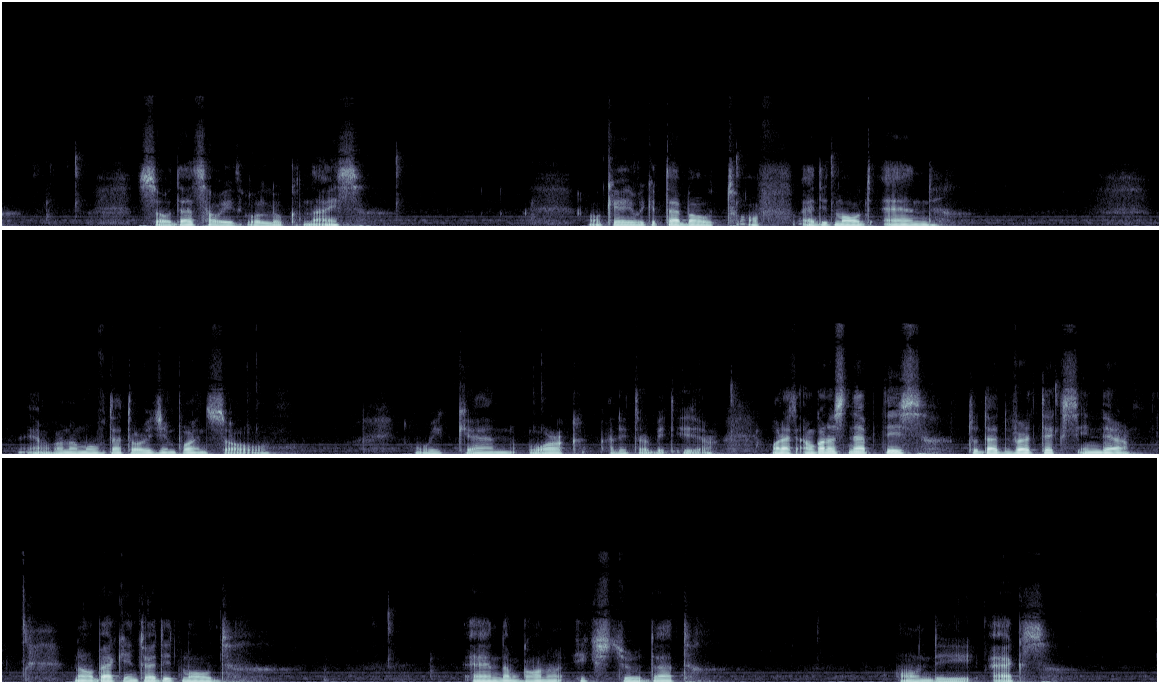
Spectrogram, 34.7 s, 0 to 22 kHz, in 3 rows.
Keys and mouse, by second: 0.7 z, 3.1 KP_1, 5.7 a, 6.5 Tab, 12.1 t, 18.1 t, 23.3 Tab, 25.8 KP_1, 29.7 e.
